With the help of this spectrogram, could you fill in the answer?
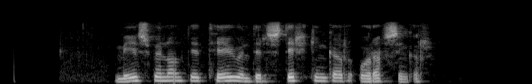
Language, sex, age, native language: Icelandic, male, 18-19, Icelandic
